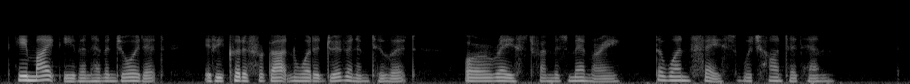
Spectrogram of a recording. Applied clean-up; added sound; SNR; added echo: none; none; none; none.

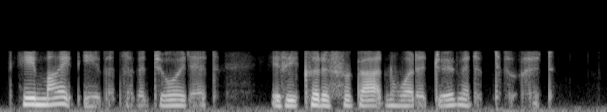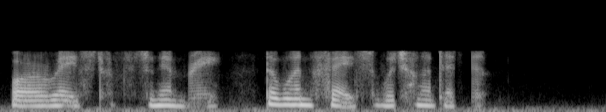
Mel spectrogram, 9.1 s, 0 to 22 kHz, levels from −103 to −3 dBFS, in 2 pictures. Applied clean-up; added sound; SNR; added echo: neural diffusion model UNIVERSE++.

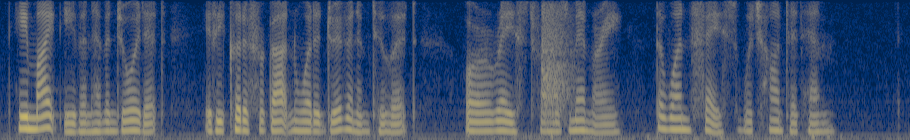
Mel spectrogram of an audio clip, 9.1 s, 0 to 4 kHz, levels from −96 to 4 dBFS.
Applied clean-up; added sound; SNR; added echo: none; Clapping; 13 dB; none.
